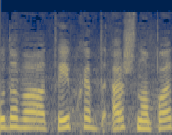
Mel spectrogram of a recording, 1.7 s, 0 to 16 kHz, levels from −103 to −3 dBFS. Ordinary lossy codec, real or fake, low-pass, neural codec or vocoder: MP3, 48 kbps; fake; 14.4 kHz; vocoder, 44.1 kHz, 128 mel bands, Pupu-Vocoder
